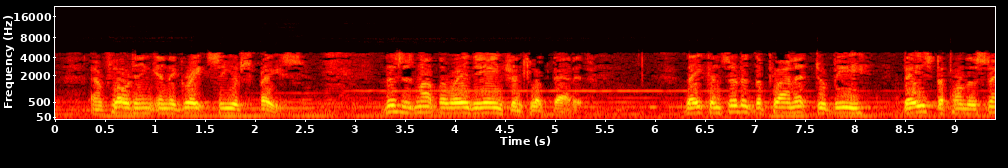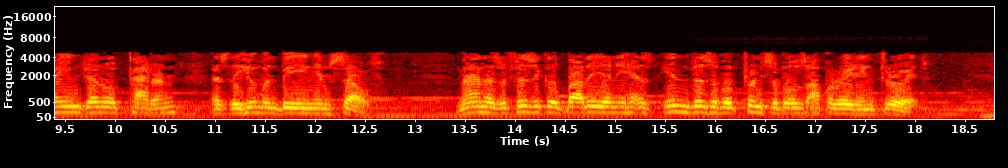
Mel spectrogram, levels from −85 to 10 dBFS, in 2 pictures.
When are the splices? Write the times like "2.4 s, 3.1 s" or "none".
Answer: 6.5 s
